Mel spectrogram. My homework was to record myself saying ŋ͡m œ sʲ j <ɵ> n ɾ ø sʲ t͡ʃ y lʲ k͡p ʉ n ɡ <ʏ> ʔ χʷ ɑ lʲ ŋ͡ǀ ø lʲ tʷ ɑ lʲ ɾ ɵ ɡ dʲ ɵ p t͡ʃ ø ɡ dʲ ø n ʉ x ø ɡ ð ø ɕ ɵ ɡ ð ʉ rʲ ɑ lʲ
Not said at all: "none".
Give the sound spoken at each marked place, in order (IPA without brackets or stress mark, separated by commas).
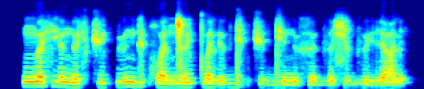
œ, y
